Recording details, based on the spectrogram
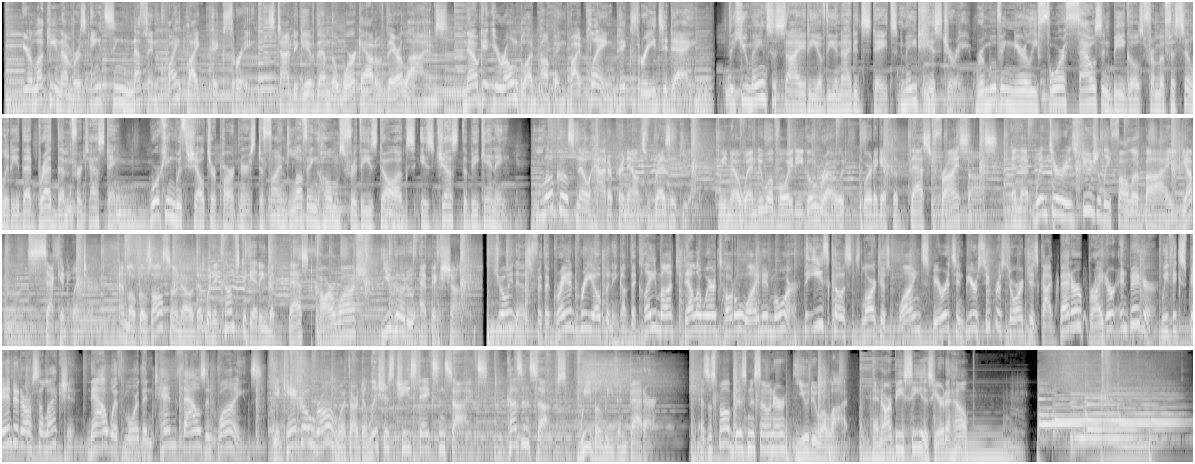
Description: Engels (Amerikaans)
Commercieel, Speels, Vertrouwd, Vriendelijk, Warm
Commercieel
